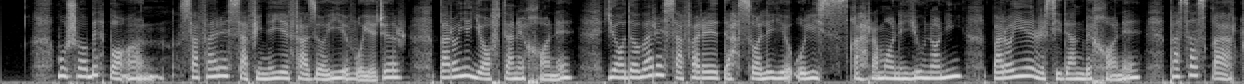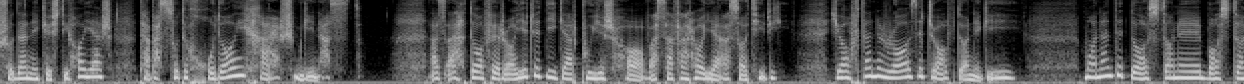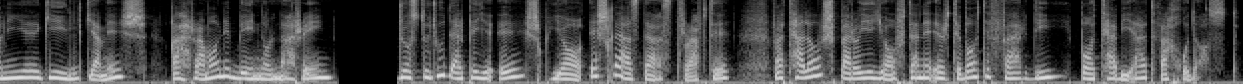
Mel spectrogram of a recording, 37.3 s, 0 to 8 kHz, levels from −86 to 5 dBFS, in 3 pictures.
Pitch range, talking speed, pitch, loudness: 195-240 Hz, 110 wpm, 215 Hz, -14 LUFS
